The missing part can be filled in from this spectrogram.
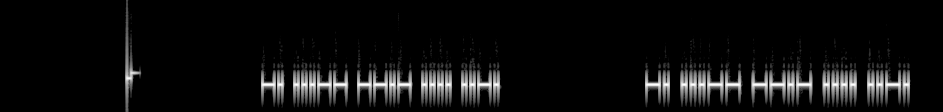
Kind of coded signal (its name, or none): Morse code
